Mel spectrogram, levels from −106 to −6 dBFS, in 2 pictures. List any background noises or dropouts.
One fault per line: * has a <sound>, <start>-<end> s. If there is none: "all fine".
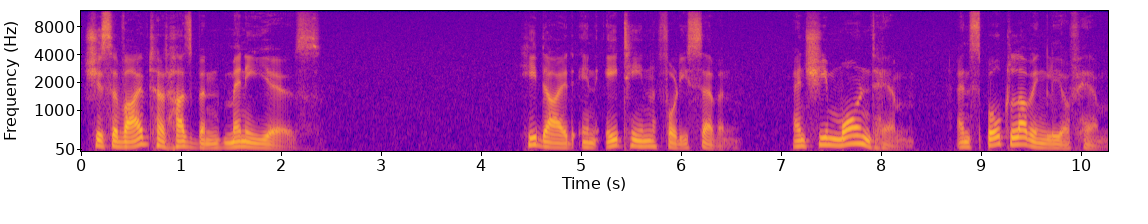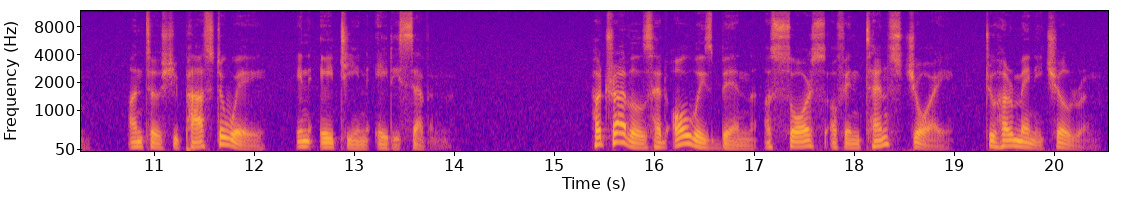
all fine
